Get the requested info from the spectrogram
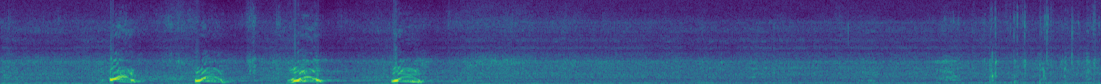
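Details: Playful St. Bernard Zeus gives four quick mid-pitched barks, roughly every half second, then the barking stops, leaving faint background rumble and a few soft clicks.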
